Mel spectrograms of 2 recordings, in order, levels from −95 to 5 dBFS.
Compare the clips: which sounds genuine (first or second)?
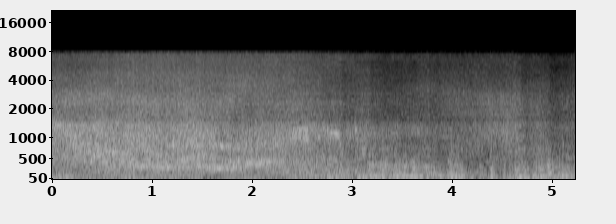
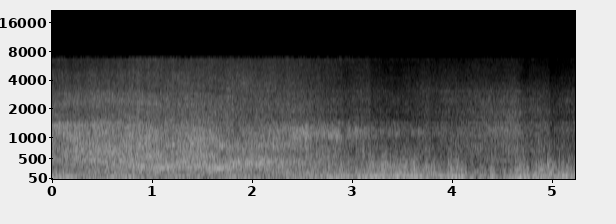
second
